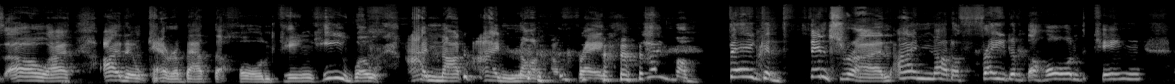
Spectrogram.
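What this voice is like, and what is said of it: Character voice impression. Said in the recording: “voice impression ... That's a surprisingly good impression.”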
